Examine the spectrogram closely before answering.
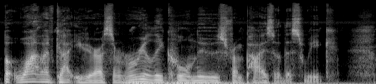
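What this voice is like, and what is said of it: Whispering. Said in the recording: “Sorry for the whispering... I'm trying to be quiet”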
